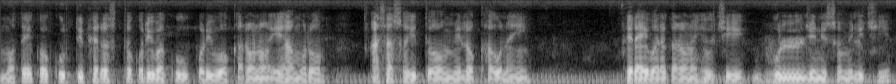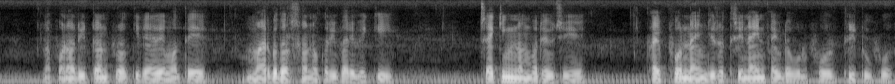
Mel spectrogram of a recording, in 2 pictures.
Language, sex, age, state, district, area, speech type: Odia, male, 18-30, Odisha, Nuapada, urban, read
